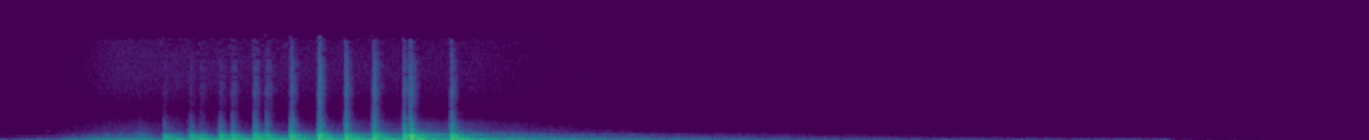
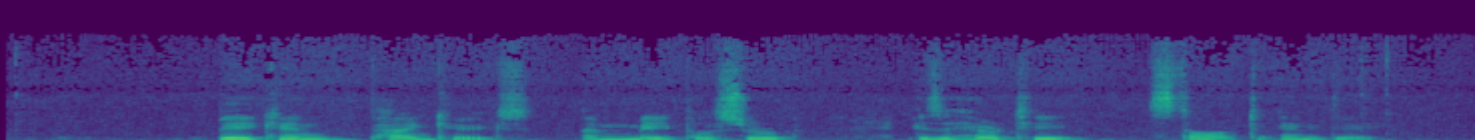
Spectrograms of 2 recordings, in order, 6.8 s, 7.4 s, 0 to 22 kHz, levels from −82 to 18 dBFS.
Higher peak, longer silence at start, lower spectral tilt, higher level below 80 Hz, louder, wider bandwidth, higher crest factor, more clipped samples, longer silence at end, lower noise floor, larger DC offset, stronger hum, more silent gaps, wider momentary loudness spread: about the same, -2 dBFS vs -2 dBFS; second, 0.35 s vs 1.1 s; first, -9 dB/octave vs -5.5 dB/octave; first, -30 dBFS vs -48 dBFS; about the same, -22 LUFS vs -21 LUFS; second, 14 kHz vs 17 kHz; about the same, 22 dB vs 20 dB; neither; first, 3.65 s vs 0.45 s; first, -87 dBFS vs -50 dBFS; neither; neither; neither; first, 24 LU vs 13 LU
